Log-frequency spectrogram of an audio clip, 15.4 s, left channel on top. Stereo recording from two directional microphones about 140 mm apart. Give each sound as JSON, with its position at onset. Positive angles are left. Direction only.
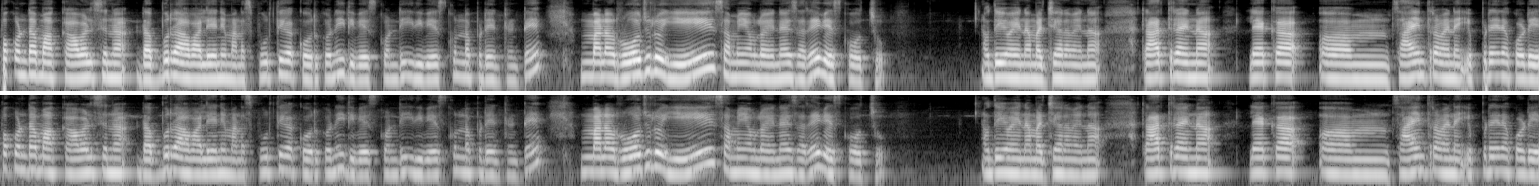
{"t": 0.0, "sound": "speech", "side_deg": 45}
{"t": 9.8, "sound": "speech", "side_deg": 40}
